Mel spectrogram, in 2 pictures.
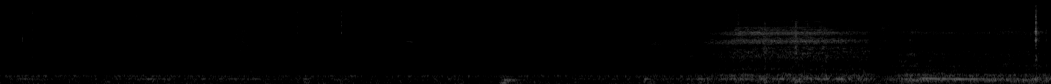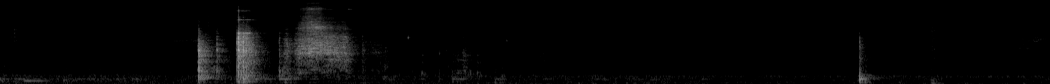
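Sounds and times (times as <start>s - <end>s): metal tools scraping and rubbing: 13.3s - 14.4s.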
